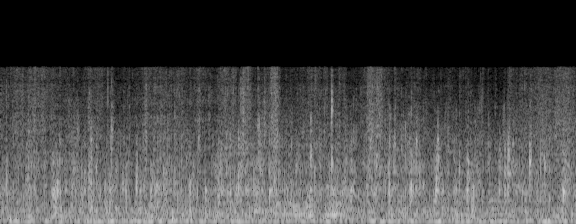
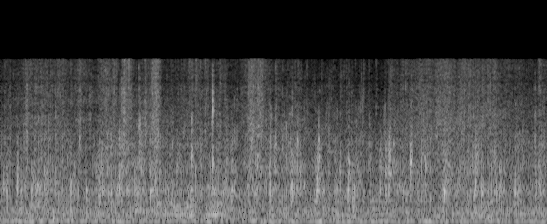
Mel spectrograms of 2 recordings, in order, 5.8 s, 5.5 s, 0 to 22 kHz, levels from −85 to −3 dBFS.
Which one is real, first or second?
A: first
